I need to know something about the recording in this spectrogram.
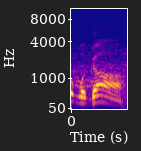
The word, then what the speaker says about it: Laga: So the guy who was number three, Cooper Laga, and yes, I know we pronounced the name earlier a different way, but it's Cooper Laga, who had never thrown a pass, now they can celebrate.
